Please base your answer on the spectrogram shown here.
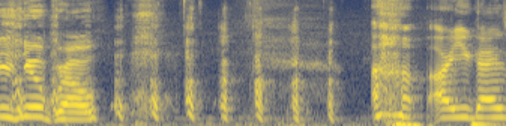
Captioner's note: laughter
